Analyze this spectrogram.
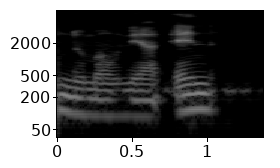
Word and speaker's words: pneumonia: And I don't know how to spell pneumonia. P8. No. Wow. Pneumon. MON. No way. I don't know how to spell that. I'm sure the P is silent, so that's out of the question.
